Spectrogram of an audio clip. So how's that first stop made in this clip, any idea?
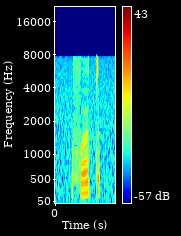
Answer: plain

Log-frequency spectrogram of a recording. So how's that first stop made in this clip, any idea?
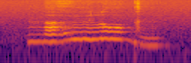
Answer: plain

